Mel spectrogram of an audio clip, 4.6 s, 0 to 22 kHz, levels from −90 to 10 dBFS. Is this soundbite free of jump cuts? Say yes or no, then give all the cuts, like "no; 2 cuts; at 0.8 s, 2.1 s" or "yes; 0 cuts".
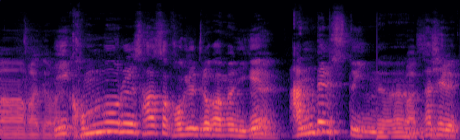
yes; 0 cuts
